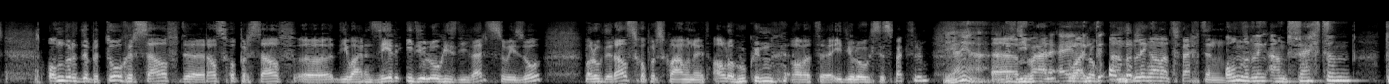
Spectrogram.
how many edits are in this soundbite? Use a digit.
1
